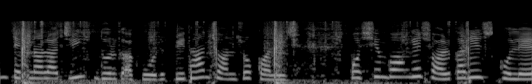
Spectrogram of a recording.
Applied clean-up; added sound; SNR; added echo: classical method spectral subtraction.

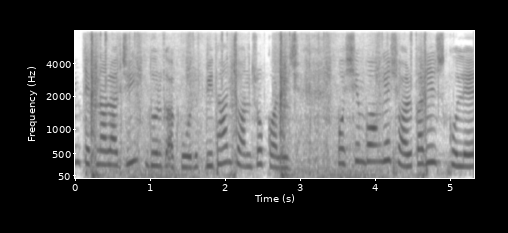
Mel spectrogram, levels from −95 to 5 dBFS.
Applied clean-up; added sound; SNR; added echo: none; Crackle; 7 dB; none.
